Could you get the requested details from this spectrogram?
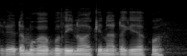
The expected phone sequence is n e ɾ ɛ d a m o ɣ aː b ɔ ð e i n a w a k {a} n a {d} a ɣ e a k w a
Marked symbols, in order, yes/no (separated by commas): no, yes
